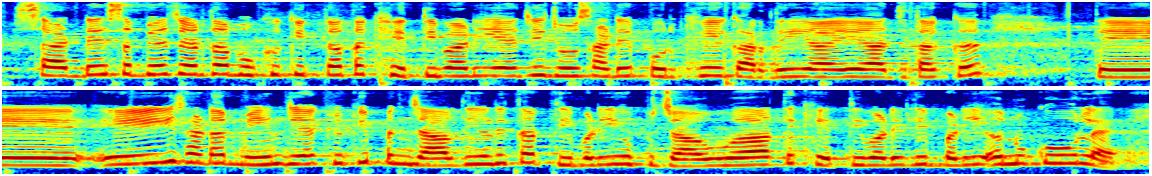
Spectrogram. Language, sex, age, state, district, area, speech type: Punjabi, female, 45-60, Punjab, Shaheed Bhagat Singh Nagar, urban, spontaneous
